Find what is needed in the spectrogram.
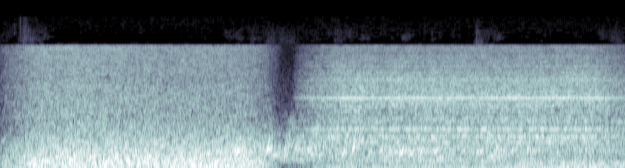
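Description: Power-station sound effect from an educational animation: a loud, steady rushing noise with a low rumble that starts abruptly. About three seconds in it breaks briefly, then goes on with faint steady whining tones.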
